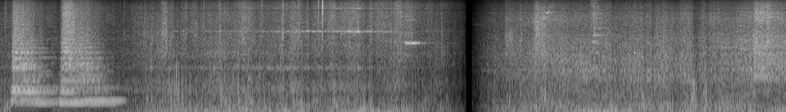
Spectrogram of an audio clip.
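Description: A diesel locomotive's air horn sounds two blasts, a short one then a longer one, over the rumble and clatter of a freight train rolling past. After an abrupt cut about halfway through, another freight train passes with a low diesel engine drone and steady wheel clatter on the rails.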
